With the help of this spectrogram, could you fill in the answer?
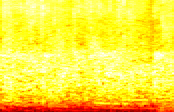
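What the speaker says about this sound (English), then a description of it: "Give a round of applause to Sybrina Fulton." An audience claps loudly and steadily in a dense burst of applause at a talk-show event, filling the whole short moment.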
